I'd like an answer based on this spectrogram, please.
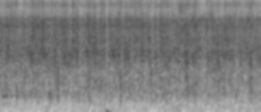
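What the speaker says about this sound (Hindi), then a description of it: "जोरदार तालियों से अभिवादन करें।" A crowd claps loudly and continuously at an evening village gathering in Chibi gram panchayat, Baytu, a dense, steady wash of applause with no pauses.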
